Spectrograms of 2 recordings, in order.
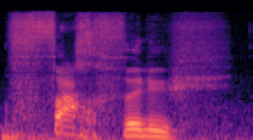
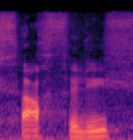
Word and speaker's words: farfelu: Mon mot préféré en français est le mot farfelu, parce que c'est farfelu. Et pour un anglais, c'est très difficile de prononcer le U à la fin. Donc, avec farfelu, vous pouvez montrer que vous parlez très bien français avec farfelu.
